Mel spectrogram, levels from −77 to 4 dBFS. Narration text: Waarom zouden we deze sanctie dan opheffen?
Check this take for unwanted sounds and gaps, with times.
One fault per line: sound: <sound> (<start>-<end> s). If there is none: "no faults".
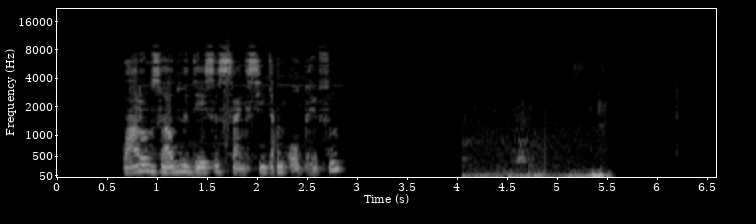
sound: dropout (2.2-2.2 s)
sound: bark (4.0-5.6 s)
